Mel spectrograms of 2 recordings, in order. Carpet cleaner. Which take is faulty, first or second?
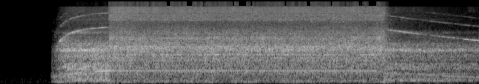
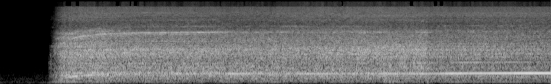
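first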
